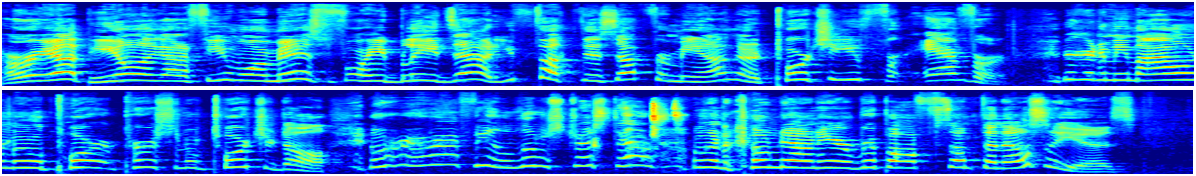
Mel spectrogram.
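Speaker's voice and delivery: very high, shrill, loud Appalachian backwoods patois. Retelling her threats to the kneeling guards: appalachian patois. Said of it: "it just sort of degenerates into that patois".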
